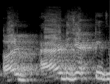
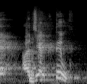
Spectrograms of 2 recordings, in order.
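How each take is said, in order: First: एड-, एडजेक्टिव with a clear D sound; the wrong way: sound the D in एडजेक्टिव; wrong pronunciation. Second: एडजेक्टिव said "ed-jek-tiv" with the D silent; the right way: drop the D in एडजेक्टिव; correct pronunciation. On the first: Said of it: "नहीं पढ़ेंगे". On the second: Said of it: "ये होता है". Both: Shown as a demonstration.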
